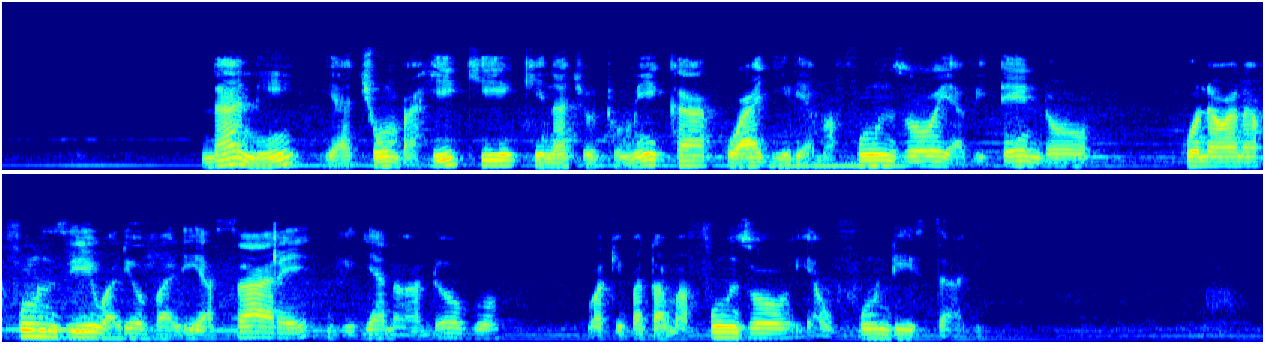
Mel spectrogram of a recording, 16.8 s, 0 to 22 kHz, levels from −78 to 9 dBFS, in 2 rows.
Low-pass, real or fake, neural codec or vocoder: 7.2 kHz; real; none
